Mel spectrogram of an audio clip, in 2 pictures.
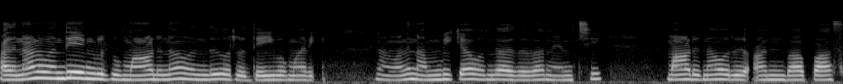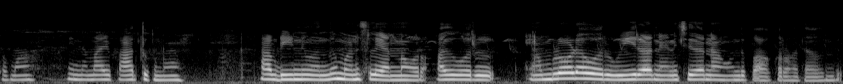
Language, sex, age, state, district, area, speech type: Tamil, female, 30-45, Tamil Nadu, Tirupattur, rural, spontaneous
